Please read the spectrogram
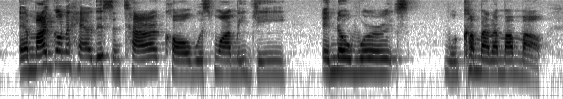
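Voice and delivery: ordinary talk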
